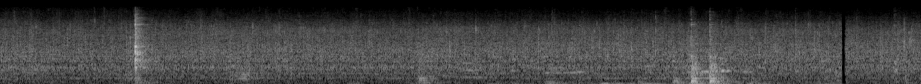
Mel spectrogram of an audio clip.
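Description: Meat fries in a pan with a soft, steady sizzle and crackle, broken by a few louder scrapes and clanks as it gets stirred, fairly quiet overall.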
